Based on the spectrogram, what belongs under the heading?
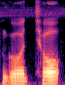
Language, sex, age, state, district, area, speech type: Odia, male, 30-45, Odisha, Nuapada, urban, read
